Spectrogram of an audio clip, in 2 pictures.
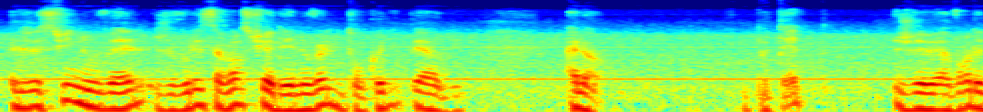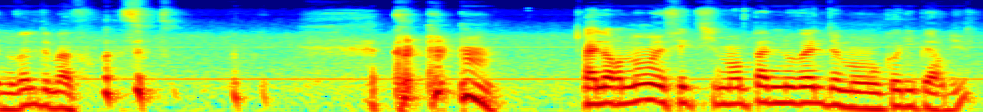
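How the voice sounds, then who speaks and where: A man's voice: on the high side, moderate pace, pauses often, darkish tone, a little hiss or hum, low-quality recording. Man losing his voice on a casual live stream. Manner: chatty, giggly, slangy. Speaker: live-stream host reading chat. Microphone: phone. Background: fan humming behind the phone.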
